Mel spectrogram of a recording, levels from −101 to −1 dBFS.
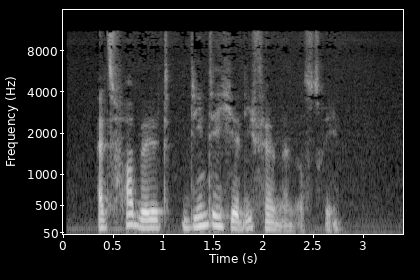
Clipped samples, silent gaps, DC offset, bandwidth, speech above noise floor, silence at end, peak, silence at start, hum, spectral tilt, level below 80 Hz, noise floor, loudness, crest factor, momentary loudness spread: under 0.1%; none; under 0.1%; 11.5 kHz; 36 dB; 0.65 s; -6 dBFS; 0.35 s; none; -6.5 dB/octave; -52 dBFS; -59 dBFS; -24 LUFS; 18 dB; 15 LU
